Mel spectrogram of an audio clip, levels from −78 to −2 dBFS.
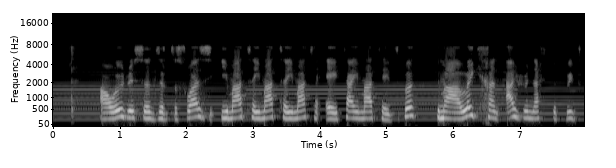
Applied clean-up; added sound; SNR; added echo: none; Brass instrument + Wind instrument, woodwind instrument; 19 dB; none.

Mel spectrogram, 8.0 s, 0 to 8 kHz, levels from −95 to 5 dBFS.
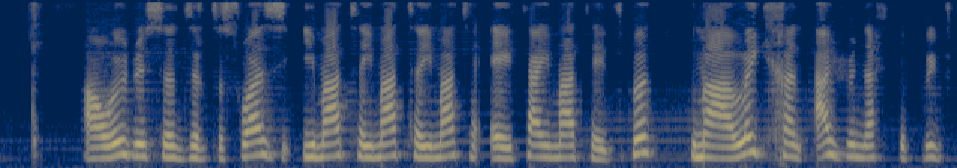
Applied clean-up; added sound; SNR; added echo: neural separator model SepFormer DNS4.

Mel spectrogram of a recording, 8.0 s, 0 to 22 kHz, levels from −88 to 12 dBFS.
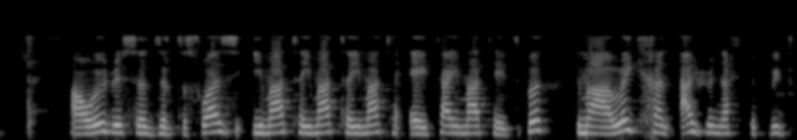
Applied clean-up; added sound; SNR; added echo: none; none; none; none.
